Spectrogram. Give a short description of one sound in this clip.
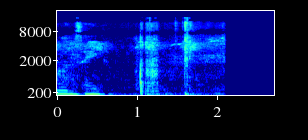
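A plastic tray knocks lightly as hands handle it.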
